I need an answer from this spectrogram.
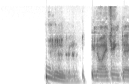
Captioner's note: clears throat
